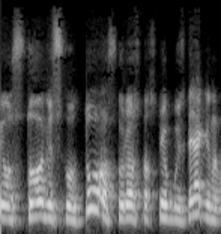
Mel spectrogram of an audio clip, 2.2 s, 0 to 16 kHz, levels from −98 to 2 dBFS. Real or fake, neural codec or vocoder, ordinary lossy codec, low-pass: fake; autoencoder, 48 kHz, 32 numbers a frame, DAC-VAE, trained on Japanese speech; MP3, 64 kbps; 14.4 kHz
